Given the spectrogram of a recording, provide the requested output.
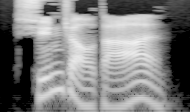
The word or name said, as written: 寻找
